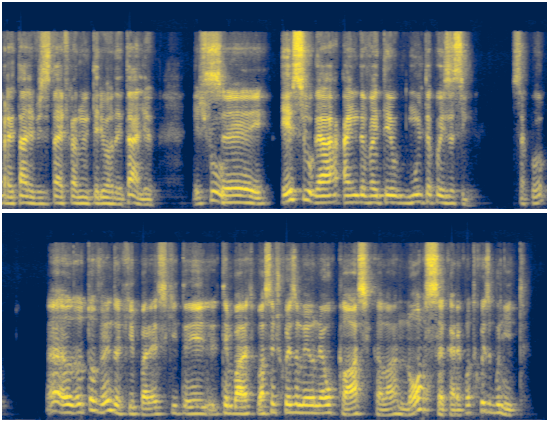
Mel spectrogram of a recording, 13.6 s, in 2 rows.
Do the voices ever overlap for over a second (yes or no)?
no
